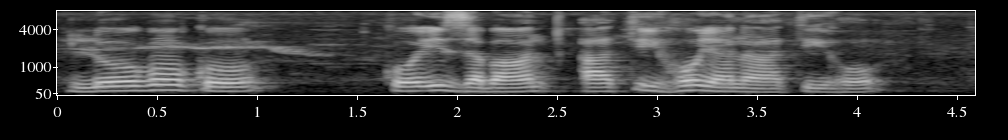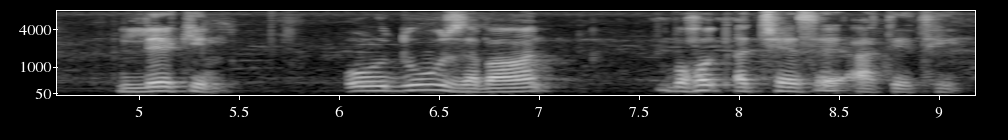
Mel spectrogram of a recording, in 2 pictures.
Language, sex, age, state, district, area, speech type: Urdu, male, 18-30, Bihar, Saharsa, urban, spontaneous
